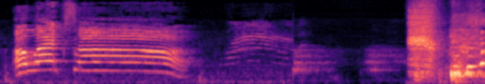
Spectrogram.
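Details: Domestic cat giving a long, steady, harmonic-rich meow that holds level for over a second before sliding downward, followed by a shorter, softer meow; a loud burst of broadband noise closes the clip.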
